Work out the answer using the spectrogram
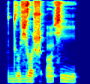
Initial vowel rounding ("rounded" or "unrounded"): rounded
